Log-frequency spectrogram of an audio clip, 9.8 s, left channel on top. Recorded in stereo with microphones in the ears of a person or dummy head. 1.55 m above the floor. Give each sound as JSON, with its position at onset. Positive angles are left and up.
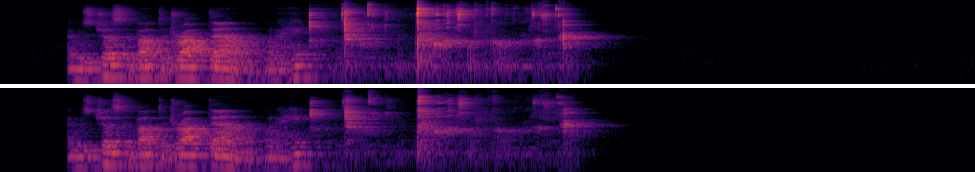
{"t": 0.7, "sound": "a man speaking", "side_deg": -10, "distance_m": 0.9}
{"t": 3.1, "sound": "chewing", "side_deg": 70, "distance_m": 0.6}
